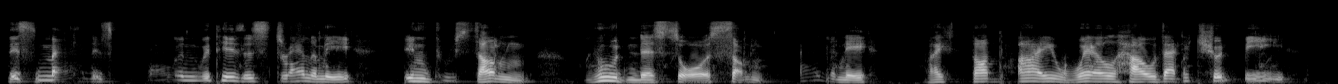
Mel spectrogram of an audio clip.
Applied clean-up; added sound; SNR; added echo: neural mask model DeepFilterNet 3.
